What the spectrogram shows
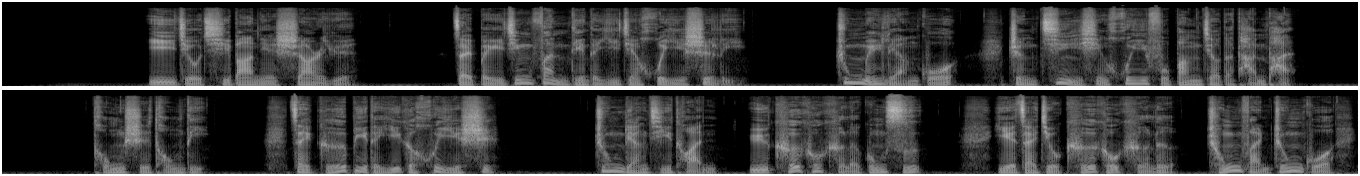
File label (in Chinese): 男 纪录片; 中粮纪录片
